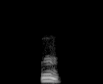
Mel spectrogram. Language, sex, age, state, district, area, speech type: Manipuri, male, 45-60, Manipur, Imphal East, rural, conversation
